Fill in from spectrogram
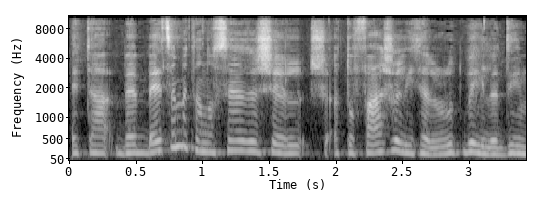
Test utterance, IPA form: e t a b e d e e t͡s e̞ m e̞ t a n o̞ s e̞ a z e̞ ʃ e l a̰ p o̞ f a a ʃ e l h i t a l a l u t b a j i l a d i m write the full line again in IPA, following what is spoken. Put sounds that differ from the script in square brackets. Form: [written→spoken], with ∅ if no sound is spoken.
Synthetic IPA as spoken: e t a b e [d→b] e e t͡s e̞ m e̞ t a n o̞ s e̞ a z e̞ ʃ e l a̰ [p→t] o̞ f a a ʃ e l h i t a l [a→e] l u t b [a→e] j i l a d i m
